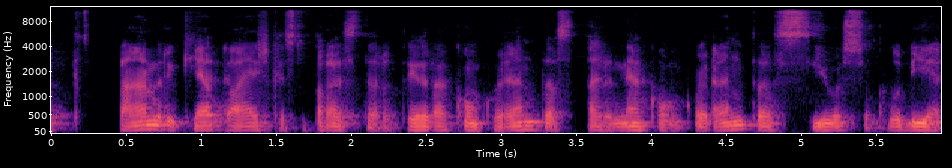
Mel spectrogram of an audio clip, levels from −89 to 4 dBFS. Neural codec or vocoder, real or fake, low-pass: codec, 24 kHz, 3 kbps, HILCodec; fake; 10.8 kHz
